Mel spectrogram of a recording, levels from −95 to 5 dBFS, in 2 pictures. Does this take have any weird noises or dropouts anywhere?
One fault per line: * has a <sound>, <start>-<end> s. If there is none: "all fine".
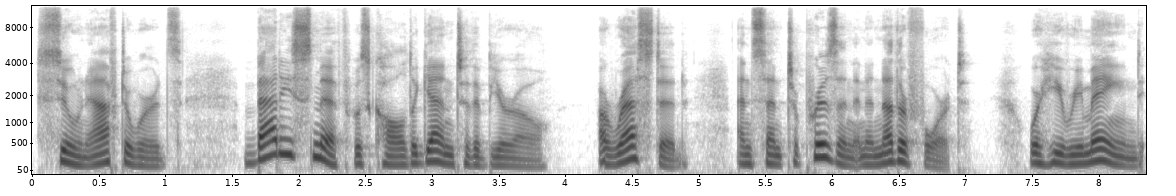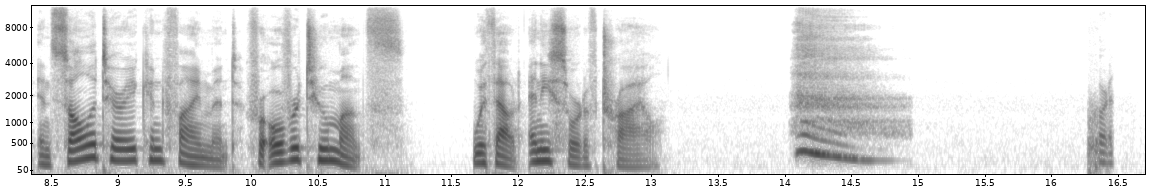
* has a sigh, 14.0-15.0 s
* has a laugh, 16.3-16.5 s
